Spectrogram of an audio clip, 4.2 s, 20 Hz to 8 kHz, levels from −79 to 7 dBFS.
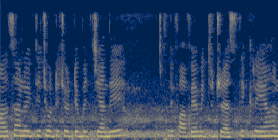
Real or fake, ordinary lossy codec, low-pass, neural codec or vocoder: real; MP3, 48 kbps; 7.2 kHz; none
